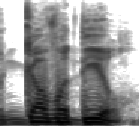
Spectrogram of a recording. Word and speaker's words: cavatelli: The correct way to pronounce that is? What? For Italians? Gavadil. Gavadil. Oh. That's how the fuck you say that in American Italian.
